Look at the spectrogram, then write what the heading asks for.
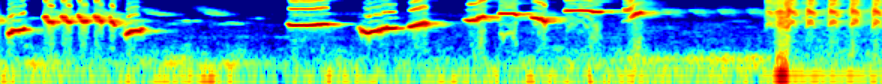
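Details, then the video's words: Lure song of a white-rumped shama with full repertoire: rapid buzzy trill, rich sliding whistles, high sharp notes, then a fast rattling series at the close. "Murai batu full materi,cocok buat pancingan murai batu lainnya"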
